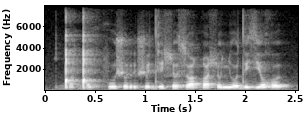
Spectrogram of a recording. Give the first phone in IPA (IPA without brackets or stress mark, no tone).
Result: ɡ͡ǃ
